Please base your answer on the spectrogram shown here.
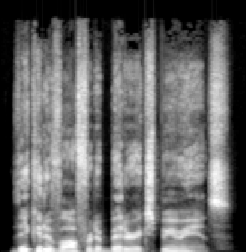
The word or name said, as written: could have offered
